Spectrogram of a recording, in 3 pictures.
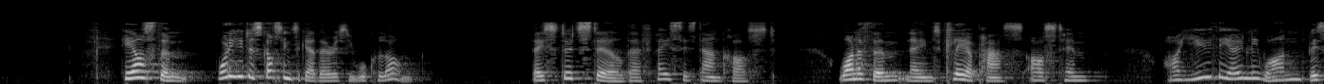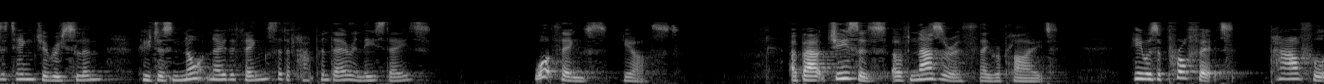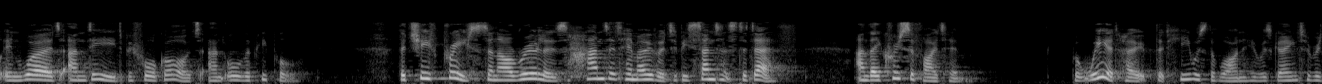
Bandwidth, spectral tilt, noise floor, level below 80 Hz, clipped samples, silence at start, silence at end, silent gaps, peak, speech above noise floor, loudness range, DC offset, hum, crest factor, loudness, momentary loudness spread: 7.6 kHz; -4.5 dB/octave; -73 dBFS; -62 dBFS; under 0.1%; 0.95 s; 0 s; none; -2 dBFS; 48 dB; 6 LU; under 0.1%; none; 24 dB; -25 LUFS; 13 LU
